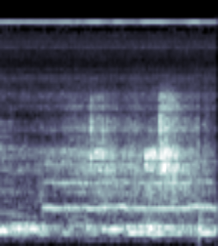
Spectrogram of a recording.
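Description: Film score heard through a television's speaker: quiet, sustained music with low held notes, and a steady higher tone coming in about half a second in.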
